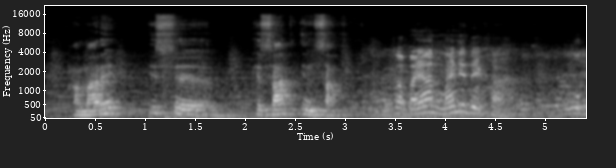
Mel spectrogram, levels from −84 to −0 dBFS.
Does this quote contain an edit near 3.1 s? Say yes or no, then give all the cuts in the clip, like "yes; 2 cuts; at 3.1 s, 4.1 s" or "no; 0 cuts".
yes; 1 cut; at 3.1 s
